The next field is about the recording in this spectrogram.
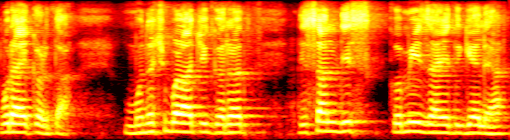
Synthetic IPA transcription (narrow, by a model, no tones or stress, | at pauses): puɾajkəɾt̪a | mənəɕbəɭat͡ɕiːɡəɾət̪ | d̪isãnd̪iːs | kəmiːd͡zaet̪ɡɛlja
